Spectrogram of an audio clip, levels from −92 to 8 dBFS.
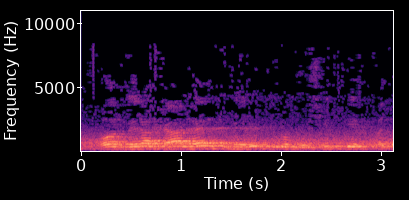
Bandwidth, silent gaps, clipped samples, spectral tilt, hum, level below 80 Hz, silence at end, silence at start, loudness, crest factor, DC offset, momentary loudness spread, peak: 7.4 kHz; none; under 0.1%; -8 dB/octave; none; -68 dBFS; 0 s; 0 s; -16 LUFS; 12 dB; under 0.1%; 6 LU; -4 dBFS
